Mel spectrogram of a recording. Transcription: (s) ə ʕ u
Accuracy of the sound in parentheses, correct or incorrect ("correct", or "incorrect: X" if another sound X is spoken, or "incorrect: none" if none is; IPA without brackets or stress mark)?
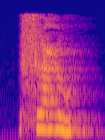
correct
